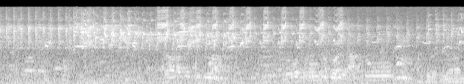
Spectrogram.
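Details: Female lovebird kept as a fighter, singing in a long continuous run of rapid, rattling high trills pulsing several times a second, with quieter low chirps beneath.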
